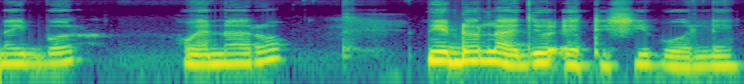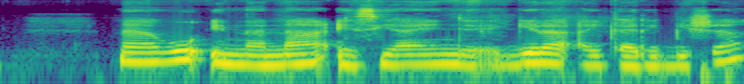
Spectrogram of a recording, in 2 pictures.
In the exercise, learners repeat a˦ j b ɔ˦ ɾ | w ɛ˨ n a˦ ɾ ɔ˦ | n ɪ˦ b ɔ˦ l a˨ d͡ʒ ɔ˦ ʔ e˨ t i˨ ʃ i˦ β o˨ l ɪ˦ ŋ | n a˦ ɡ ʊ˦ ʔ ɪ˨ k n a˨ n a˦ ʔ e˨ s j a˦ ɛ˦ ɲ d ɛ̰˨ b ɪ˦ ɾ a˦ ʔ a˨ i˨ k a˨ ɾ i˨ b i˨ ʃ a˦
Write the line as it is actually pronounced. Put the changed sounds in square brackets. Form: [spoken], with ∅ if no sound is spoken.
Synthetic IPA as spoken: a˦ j b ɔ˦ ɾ | w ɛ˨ n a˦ ɾ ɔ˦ | n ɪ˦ [d] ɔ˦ l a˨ d͡ʒ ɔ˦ ʔ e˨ t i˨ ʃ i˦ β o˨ l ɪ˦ ŋ | n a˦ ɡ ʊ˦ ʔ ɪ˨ [∅] n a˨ n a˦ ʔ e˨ s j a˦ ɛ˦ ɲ [d͡ʒ] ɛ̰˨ [ɡ] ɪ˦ ɾ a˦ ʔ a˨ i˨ k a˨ ɾ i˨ b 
